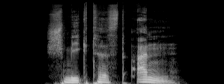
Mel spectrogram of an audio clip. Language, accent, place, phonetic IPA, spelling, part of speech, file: German, Germany, Berlin, [ˌʃmiːktəst ˈan], schmiegtest an, verb, De-schmiegtest an.ogg
- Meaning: inflection of anschmiegen: 1. second-person singular preterite 2. second-person singular subjunctive II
